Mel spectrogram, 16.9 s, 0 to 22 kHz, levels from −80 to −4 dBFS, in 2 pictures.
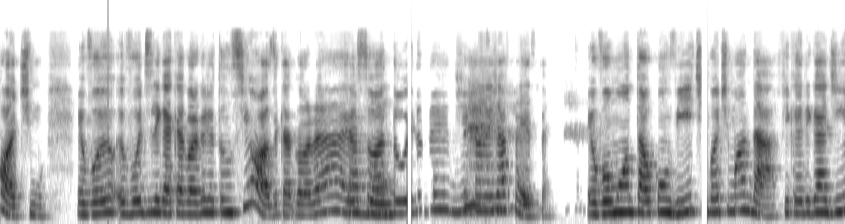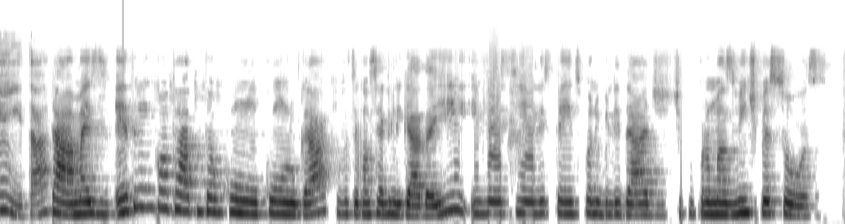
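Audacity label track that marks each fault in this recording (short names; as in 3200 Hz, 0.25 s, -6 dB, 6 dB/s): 1.080000	1.080000	pop -7 dBFS
4.070000	4.120000	gap 46 ms
7.010000	7.080000	gap 66 ms
9.680000	9.680000	pop
12.980000	13.810000	clipped -21 dBFS
15.260000	15.270000	gap 7.3 ms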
